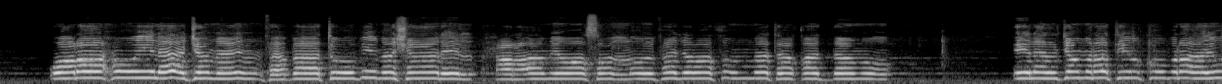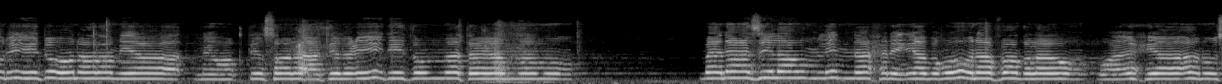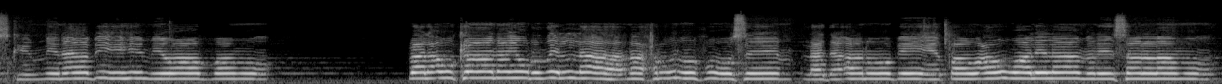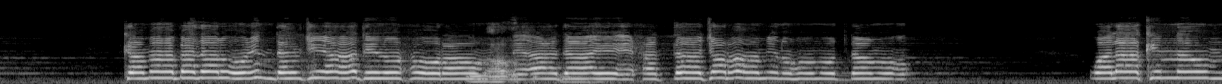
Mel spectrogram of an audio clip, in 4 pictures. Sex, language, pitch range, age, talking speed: male, Arabic, 255-280 Hz, 30-49, 65 wpm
